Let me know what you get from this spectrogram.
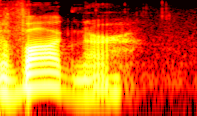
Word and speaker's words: Wagner: It comes from an opera, Lohengrin, by a guy named Wagner. It's spelled like Wagner. Richard Wagner was German.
